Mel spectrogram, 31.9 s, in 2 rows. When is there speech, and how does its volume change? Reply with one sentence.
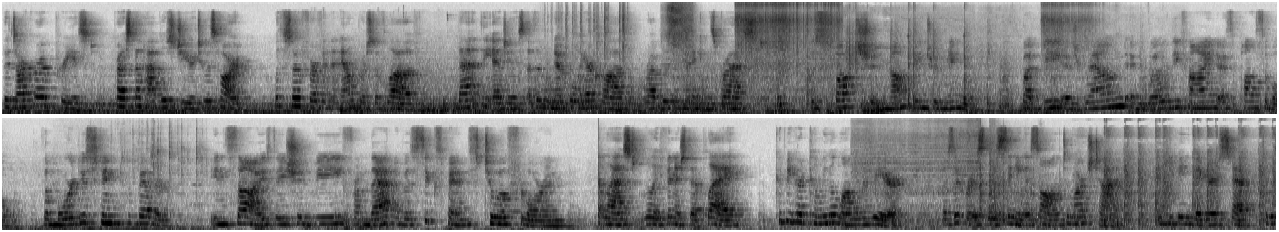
The speech can be heard from 0.0 to 31.8 s, at a steady volume.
